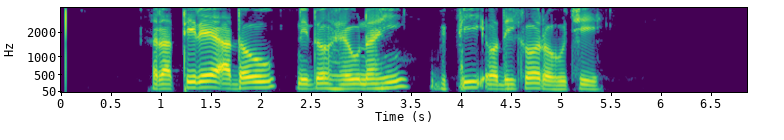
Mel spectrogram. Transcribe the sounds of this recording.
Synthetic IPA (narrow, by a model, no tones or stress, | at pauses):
ɾat̪iɾead̪ɔw | nid̪ɔɦewnaɦĩ | bipiɔd̪ʱikɔɾɔɦut͡ʃʰi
